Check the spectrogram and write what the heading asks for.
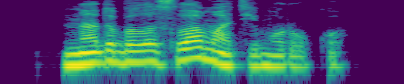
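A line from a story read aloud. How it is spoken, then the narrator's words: Joyless snort. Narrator (Russian): хмыкнул Крис невесело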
